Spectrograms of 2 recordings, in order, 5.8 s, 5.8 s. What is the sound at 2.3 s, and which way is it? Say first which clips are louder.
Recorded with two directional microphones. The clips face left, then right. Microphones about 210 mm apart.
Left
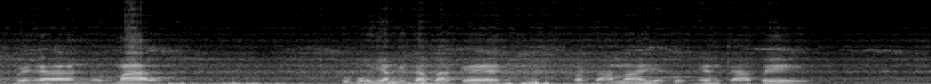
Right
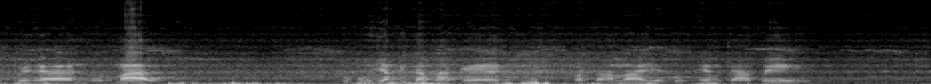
Speech: left 6 dB; 45° left (ahead or behind).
